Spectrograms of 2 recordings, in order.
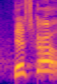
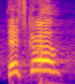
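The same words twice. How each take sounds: First: Said in the usual way. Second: Surprised shout. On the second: Real, not acted. Surprised by the audience's pick.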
